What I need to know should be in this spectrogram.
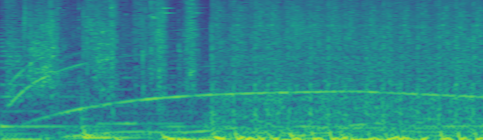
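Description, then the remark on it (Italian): A police siren wails upward and holds its high tone, while a burst of sharp gunshots cracks out loudly in the first second over a heavy rumbling background. “La sirena e il botto e la sparatoria.”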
